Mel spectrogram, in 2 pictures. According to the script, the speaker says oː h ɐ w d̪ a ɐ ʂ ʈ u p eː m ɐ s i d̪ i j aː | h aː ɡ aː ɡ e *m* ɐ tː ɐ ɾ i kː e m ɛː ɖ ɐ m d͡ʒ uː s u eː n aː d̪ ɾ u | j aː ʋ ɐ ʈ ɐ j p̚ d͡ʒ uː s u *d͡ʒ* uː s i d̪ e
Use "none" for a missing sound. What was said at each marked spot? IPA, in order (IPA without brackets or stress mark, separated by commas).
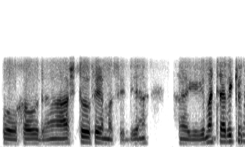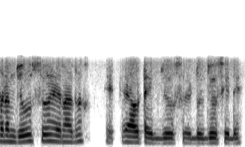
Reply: m, d͡ʒ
